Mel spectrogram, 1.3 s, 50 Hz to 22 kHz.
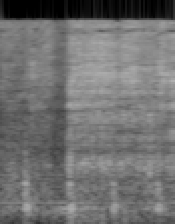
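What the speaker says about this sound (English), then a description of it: "excellent flow of steam coming out of the machine" A Jura ENA 4 coffee machine, tested after a tune-up and without its frother tip, lets out a loud, close hiss of steam that surges suddenly and then holds steady.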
